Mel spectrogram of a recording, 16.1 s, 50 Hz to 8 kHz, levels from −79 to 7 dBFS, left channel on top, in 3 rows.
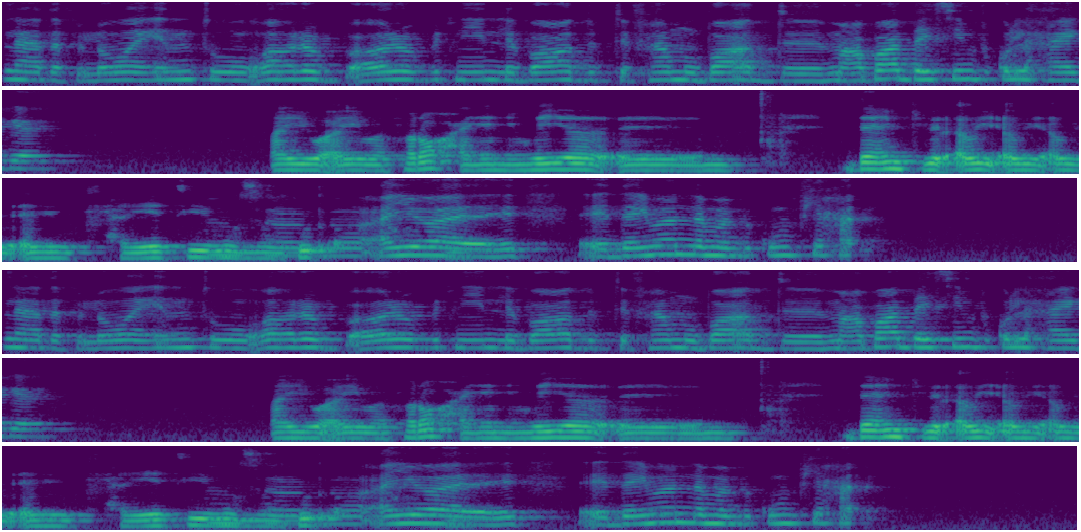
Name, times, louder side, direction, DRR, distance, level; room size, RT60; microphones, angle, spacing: voice 1, 0.0-5.6 11.8-15.0, left 1 dB, 5° left, 1.0 m, -32 dB
voice 2, 6.7-9.1 9.6-12.5 13.0-13.1, left 2 dB, 30° left, 1.5 m, -26 dB
19.5 x 7.3 x 7.0 m
head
